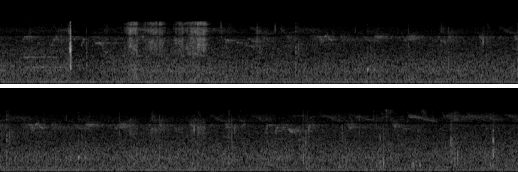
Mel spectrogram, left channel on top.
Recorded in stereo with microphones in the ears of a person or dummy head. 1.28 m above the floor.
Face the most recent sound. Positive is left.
turn(degrees=90)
